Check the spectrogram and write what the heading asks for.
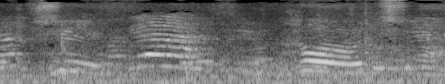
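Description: Young children's voices: two short, high-pitched gliding calls, one just before a second in and another about a second and a half in, over the general sound of children playing.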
